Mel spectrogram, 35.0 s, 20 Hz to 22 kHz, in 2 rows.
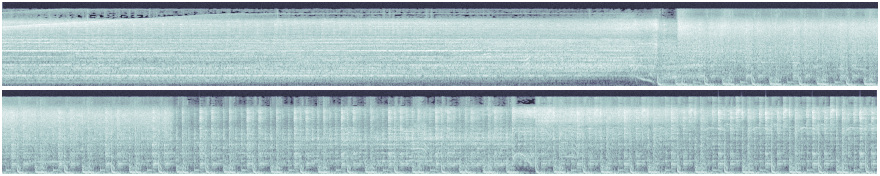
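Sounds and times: electronic house music: 0.0 - 35.0
noise sweep: 11.6 - 22.2
held synth chords: 13.1 - 32.6.

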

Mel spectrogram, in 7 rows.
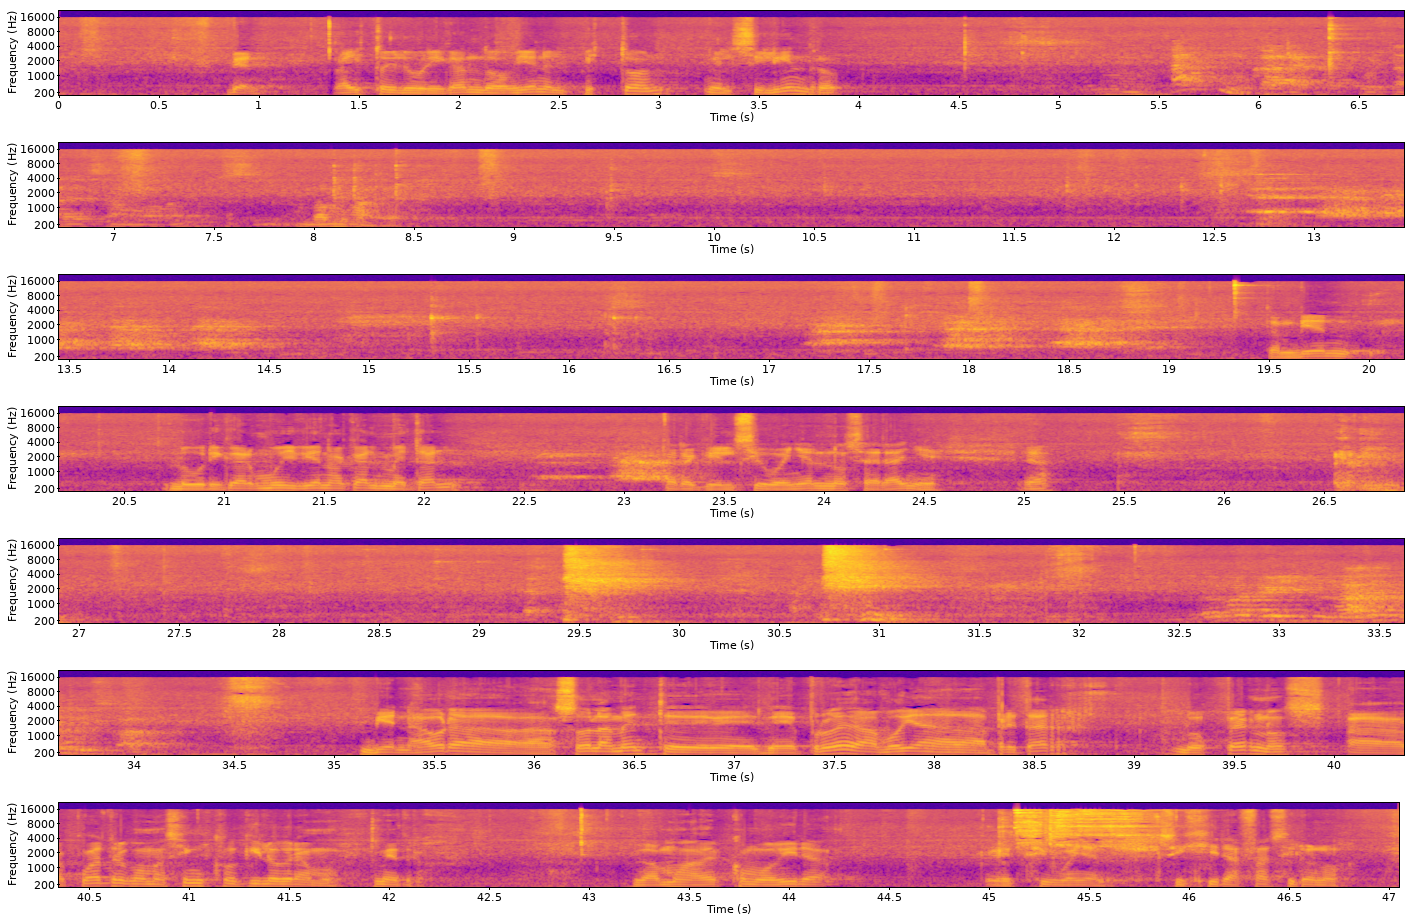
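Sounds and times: light metallic clink: 45.0 - 45.9.

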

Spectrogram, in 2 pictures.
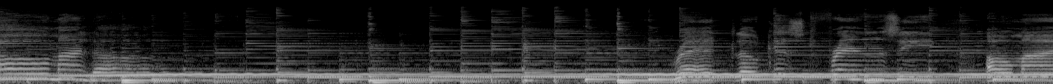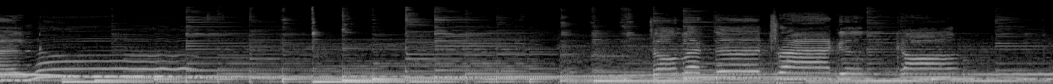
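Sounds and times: acoustic guitar strumming: 0.0 - 21.0
cello: 0.0 - 21.0
musical saw wavering note: 0.0 - 21.0.

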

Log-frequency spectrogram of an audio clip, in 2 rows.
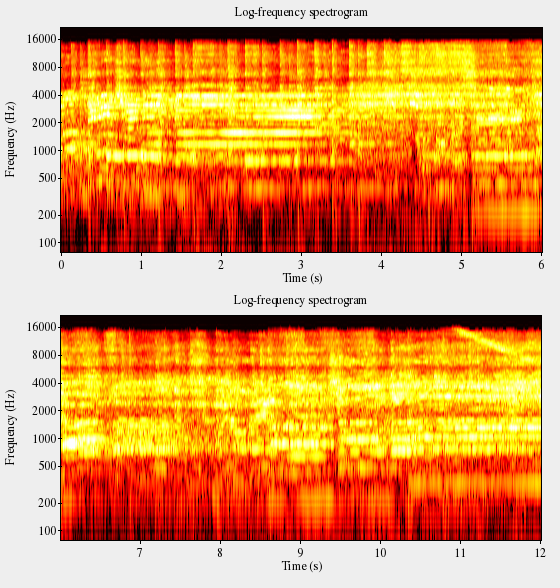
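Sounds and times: recorded music: 0.0 - 12.0.

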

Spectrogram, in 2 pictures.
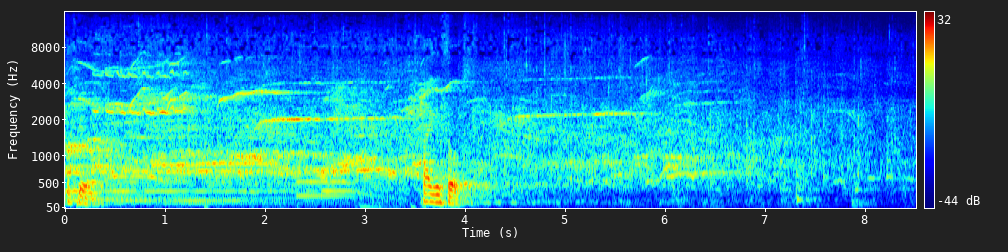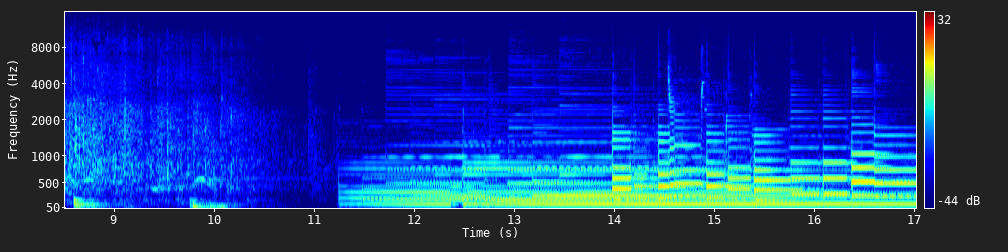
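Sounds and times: acoustic guitar playing: 0.0 - 3.5, 11.3 - 17.0
whistles and cheers: 0.0 - 9.0
audience applauding: 0.0 - 11.4.

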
